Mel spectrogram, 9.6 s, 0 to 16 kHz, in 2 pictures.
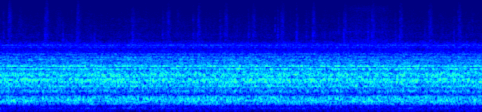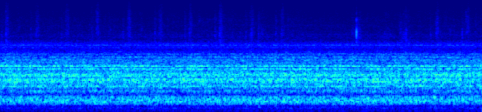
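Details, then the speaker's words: Estate-sale Icom IC-720A HF transceiver on 40 meters: only flat, even receiver hiss with faint occasional ticks, no signals; could be the band dead on an aurora day rather than the radio, later receiving on 17 meters. "so it may be a bad well nothing on 40 which could mean I had the 40 dead it what could be in this not receiving on 40 m"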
